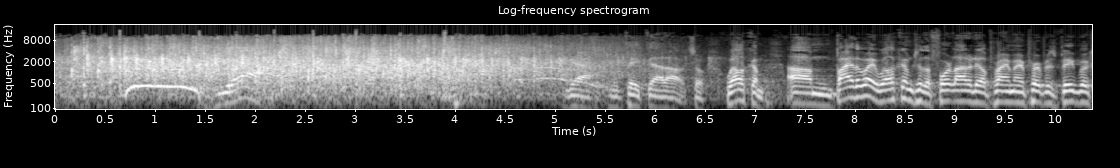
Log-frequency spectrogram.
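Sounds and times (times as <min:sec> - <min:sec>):
crowd applauding: 0:00.0 - 0:06.7
person cheering or calling: 0:00.6 - 0:02.2, 0:04.6 - 0:05.4
speech: 0:05.6 - 0:10.3.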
